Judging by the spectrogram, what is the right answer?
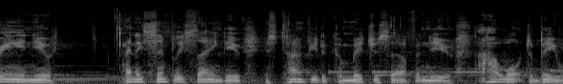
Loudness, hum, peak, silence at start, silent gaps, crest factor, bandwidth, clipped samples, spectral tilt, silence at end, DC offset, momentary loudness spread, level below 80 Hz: -32 LUFS; none; -14 dBFS; 0 s; none; 18 dB; 15.5 kHz; under 0.1%; -5 dB/octave; 0 s; under 0.1%; 7 LU; -54 dBFS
